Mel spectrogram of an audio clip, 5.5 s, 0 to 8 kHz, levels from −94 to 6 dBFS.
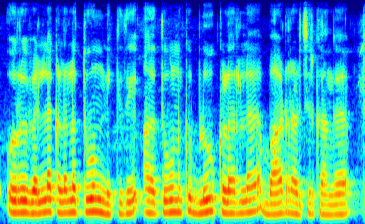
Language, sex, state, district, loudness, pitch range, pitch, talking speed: Tamil, male, Tamil Nadu, Nilgiris, -15 LUFS, 145-165 Hz, 155 Hz, 120 wpm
